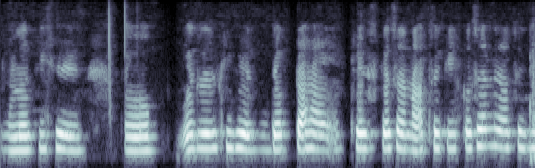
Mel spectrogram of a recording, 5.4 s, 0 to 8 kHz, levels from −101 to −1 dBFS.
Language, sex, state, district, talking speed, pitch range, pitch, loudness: Hindi, female, Bihar, Sitamarhi, 110 wpm, 225-250 Hz, 240 Hz, -16 LUFS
